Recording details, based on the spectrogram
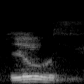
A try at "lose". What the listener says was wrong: Okay, perfect.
